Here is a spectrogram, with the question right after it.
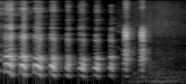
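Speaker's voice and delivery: high, loud laugh of disbelief; real stunned laugh; disbelieving laugh. Real, not acted. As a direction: burst out laughing at the bad luck. Reacting to opponent's lucky draw.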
